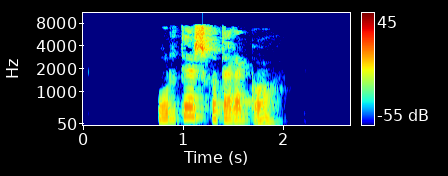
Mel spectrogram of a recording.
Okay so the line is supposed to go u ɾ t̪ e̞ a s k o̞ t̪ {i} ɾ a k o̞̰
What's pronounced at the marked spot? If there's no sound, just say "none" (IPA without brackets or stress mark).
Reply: a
